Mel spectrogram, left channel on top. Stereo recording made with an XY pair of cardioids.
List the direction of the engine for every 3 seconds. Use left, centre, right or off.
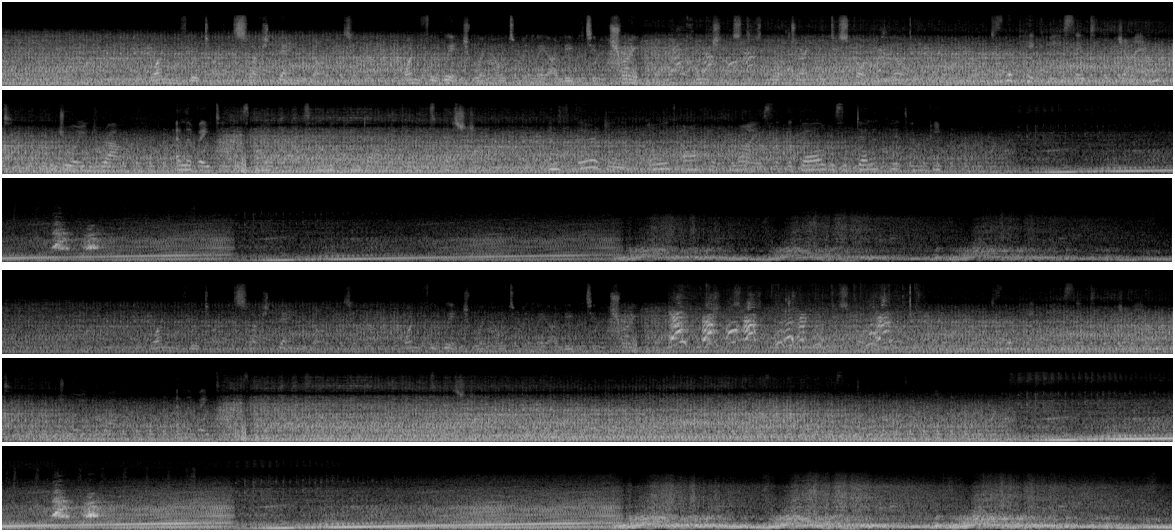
left, left, left, left, centre, centre, right, right, right, right, right, right.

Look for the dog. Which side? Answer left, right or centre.
right.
